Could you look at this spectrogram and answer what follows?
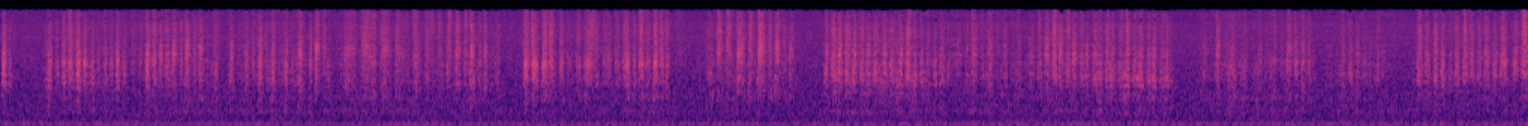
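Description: Water brush scrubbing and stroking over toothy mixed-media sketchbook paper, blending dry pastel pigment with water. The scratchy rubbing comes in bursts of a few seconds with short pauses between them, over a low steady hum.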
